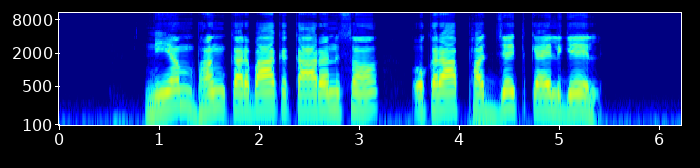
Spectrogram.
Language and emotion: Maithili, neutral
